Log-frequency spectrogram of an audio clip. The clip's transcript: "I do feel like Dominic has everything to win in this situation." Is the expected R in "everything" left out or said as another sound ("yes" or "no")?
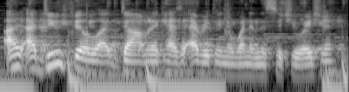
no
